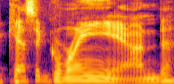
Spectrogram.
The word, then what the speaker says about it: Casa Grande: And so sorry, Kessa Grand.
